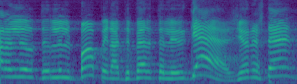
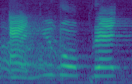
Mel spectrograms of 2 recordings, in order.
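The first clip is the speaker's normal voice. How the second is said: put-on old woman's voice; 3 semitones higher, slower than usual. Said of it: "Elle dit".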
